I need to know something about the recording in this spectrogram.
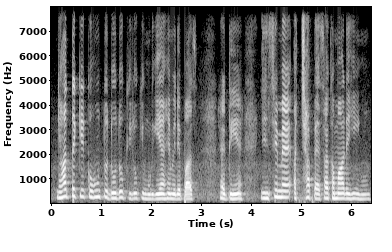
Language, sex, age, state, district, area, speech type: Urdu, female, 18-30, Bihar, Darbhanga, rural, spontaneous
